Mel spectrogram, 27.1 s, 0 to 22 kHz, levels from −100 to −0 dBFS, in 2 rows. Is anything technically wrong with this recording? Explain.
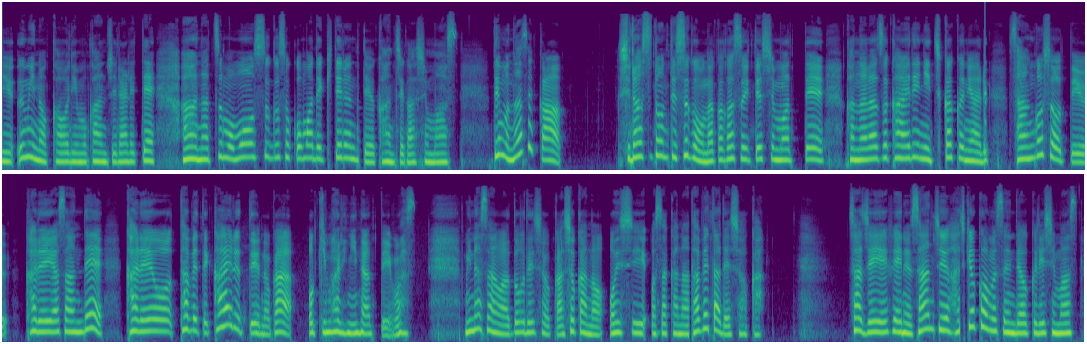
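Yes. The clip has damaged data in a compressed stream, occurring five times: 4.44 to 4.46 s, 9.17 s, 12.29 to 12.31 s, 22.11 to 22.13 s, and 25.50 s. At each point, bytes in the encoded speech stream were corrupted, so the decoder misread those frames, lost sync, and had to hunt for the next valid frame header. Each event lasts no more than about 20 ms and is heard as a brief chirp or blip that cuts into the speech.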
